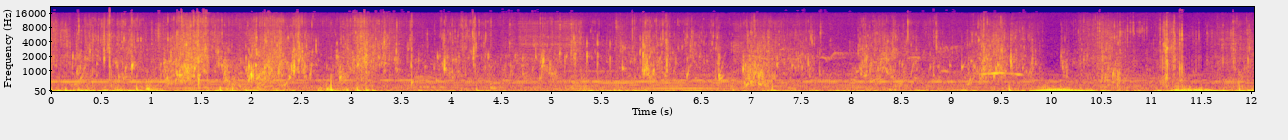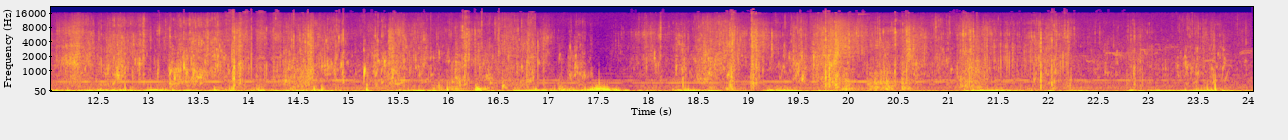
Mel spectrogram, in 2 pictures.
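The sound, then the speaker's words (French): Footsteps slosh and splash through shallow water in a steady, irregular stream of watery splashes and trickles. The sound grows louder and heavier in the second half, with occasional deeper plunges. “Est-ce que tu peux te taire et marcher dans l'eau”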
